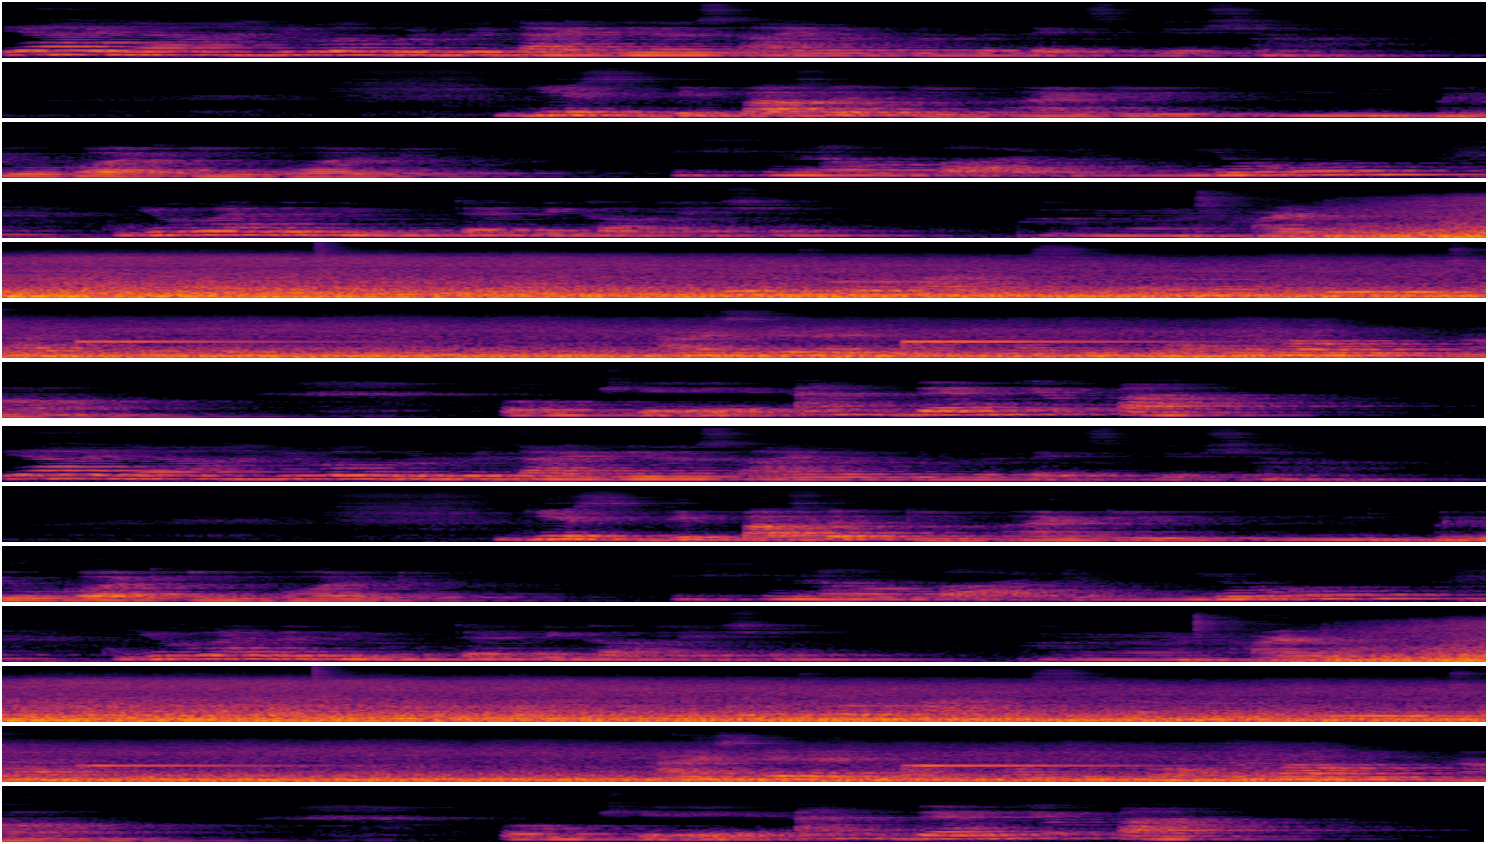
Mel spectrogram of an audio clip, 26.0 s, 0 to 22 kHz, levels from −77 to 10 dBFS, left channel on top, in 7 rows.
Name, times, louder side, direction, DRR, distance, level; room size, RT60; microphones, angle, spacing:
voice 1, 0.0-3.5 9.1-13.3 13.7-13.8 16.3-19.3 23.0-25.2, left 1 dB, 5° left, -5 dB, 0.4 m, -28 dB
voice 2, 4.6-8.5 13.7-15.7 20.2-22.6, equal, 50° right, -3 dB, 0.5 m, -26 dB
sound 1, 13.7-13.8 15.3-15.6 16.9-17.5 18.7-19.5 20.8-21.7, left 2 dB, 55° left, 0.5 m, -32 dB
Fire, 14.2-21.9, equal, 35° right, 0.9 m, -19 dB
2.4 x 2.3 x 2.6 m, 1.0 s
head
